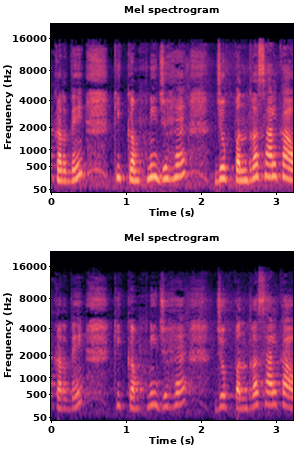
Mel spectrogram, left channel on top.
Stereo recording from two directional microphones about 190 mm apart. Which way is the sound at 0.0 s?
30° left (ahead or behind).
